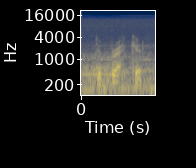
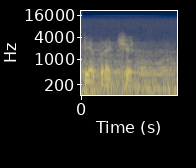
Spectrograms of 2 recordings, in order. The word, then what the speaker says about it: Debrecen: That was in Debrecen, or Debrecen, as we learned to pronounce it in Hungary.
